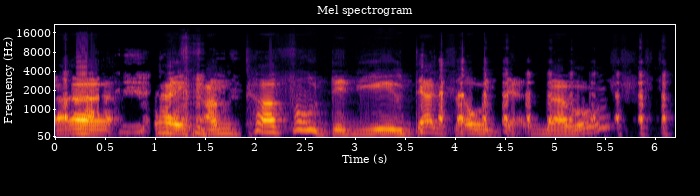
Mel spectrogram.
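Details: Adult male speaker; dysarthria (cerebral palsy).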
